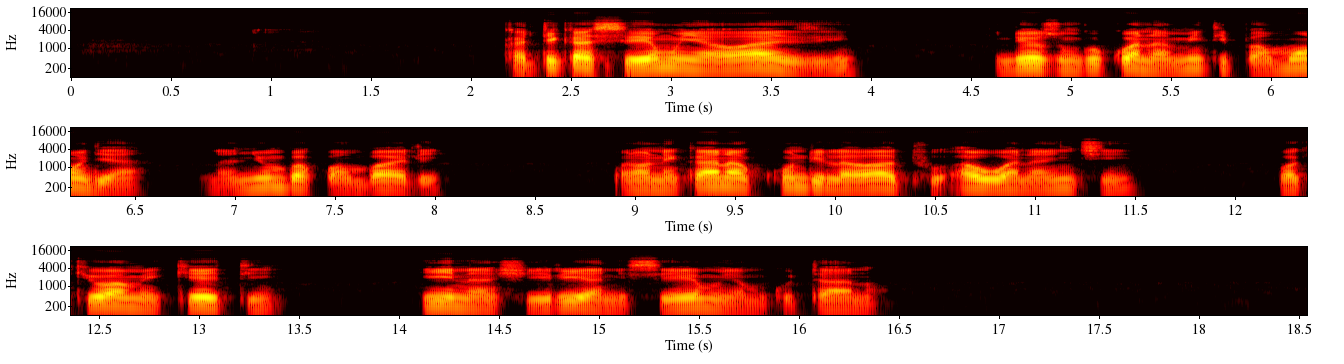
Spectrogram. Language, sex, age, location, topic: Swahili, male, 18-24, Dar es Salaam, education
